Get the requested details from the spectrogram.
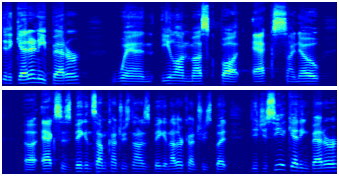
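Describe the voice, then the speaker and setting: In a normal speaking voice with an American accent, a man talks at a moderate pace and medium pitch with ordinary pitch variation, in a dry, close sound with no echo on a very clean recording with a silent background. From United States. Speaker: conference chairman and moderator. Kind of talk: panel moderation.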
